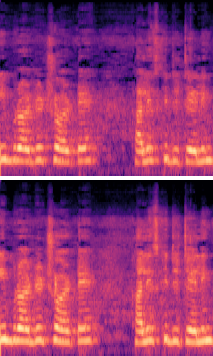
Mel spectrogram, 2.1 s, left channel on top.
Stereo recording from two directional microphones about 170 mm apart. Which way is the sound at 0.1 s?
45° right (ahead or behind).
